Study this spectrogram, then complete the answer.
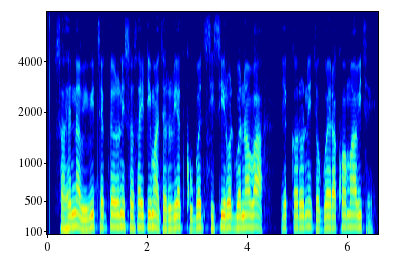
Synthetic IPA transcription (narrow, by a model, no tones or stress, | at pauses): səɦeɾnaʋiʋid̪ʱsek̚ʈəɾonisosaiʈimãd͡ʒəɾuɾijat̪kʰubəd͡ʒsisiɾoɖ̚bənaʋːa | ekːəɾoɽnid͡ʒoɡʋajɾakʰʋamãaʋit͡ʃʰe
